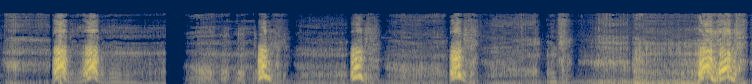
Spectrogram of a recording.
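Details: Miniature Schnauzer in a fight with a German Shepherd, giving a quick double bark followed by single sharp barks at irregular gaps, with low growling in between and a closing pair of loud yaps.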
